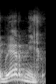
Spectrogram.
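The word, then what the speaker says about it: Wernicke: El área de broca y el área de vernic o wernic se escribe wernique para comprender y broca para expresar.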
